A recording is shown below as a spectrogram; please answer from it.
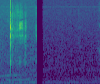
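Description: A few sharp clicks and knocks from a camera being handled, then an abrupt cut to faint, steady room tone.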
